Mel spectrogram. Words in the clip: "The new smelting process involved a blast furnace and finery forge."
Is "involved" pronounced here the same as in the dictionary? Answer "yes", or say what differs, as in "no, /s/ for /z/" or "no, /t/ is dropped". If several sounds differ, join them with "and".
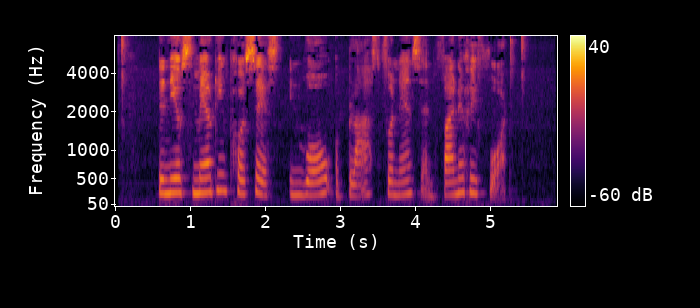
no, /d/ is dropped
